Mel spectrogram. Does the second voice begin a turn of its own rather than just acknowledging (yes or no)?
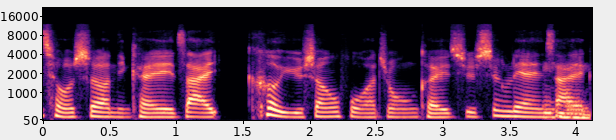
no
